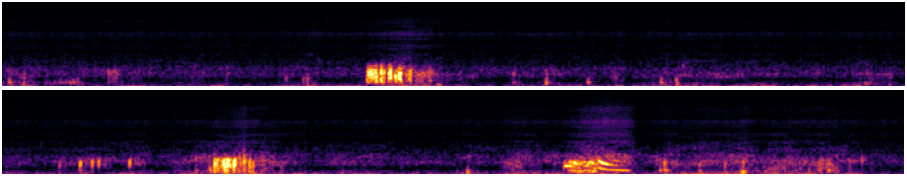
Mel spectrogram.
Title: Stomach growl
